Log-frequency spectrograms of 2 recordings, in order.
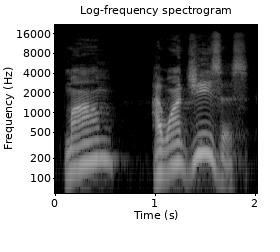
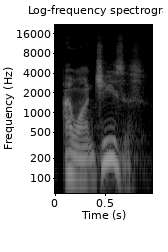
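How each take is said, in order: First: It is said louder and more insistently. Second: It is said calmly at normal volume.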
